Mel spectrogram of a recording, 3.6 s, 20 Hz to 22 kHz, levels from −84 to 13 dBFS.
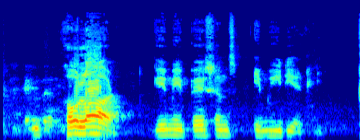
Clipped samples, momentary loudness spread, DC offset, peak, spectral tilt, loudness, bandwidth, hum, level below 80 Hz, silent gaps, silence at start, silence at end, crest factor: under 0.1%; 23 LU; under 0.1%; -2 dBFS; -5.5 dB/octave; -15 LUFS; 15 kHz; none; -60 dBFS; none; 0.25 s; 0.6 s; 18 dB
